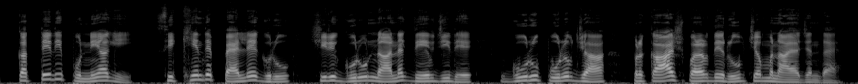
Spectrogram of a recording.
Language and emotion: Dogri, neutral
